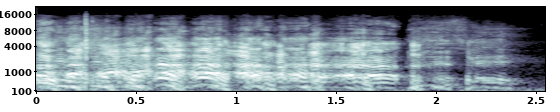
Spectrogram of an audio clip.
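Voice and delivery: loud, high real laugh; big laugh. Real, not acted. Telling friends the robbers ran, laughing loud. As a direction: laugh hard at the memory.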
